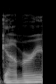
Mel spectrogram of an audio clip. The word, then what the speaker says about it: Montgomery: correctly because you're I it's spelled Montgomery but everybody there says Mt I got to say Montgomery they say Gomery or gy let me see Montgomery gy Gomery yeah but I used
